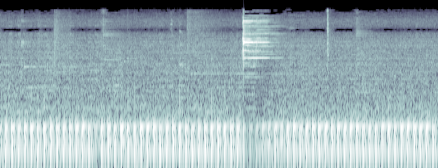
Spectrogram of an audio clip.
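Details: Old motorcycle engine after repair for rough noise, with parts replaced including bearings and piston, kicked over first to circulate oil; steady, even idle pulse around three beats a second, no knock or rattle, smooth and healthy.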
